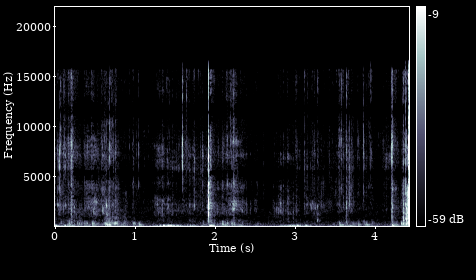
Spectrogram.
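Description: A small metal blade carves a palm-sized solid white bar of dry soap held in one hand, with long nails visible, shaving off thin flakes. Soft, dry scraping and crinkly cutting sounds come in bursts, with a few sharp, bright clicks as flakes snap away. The scraping is mostly high and crisp, with little low rumble.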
